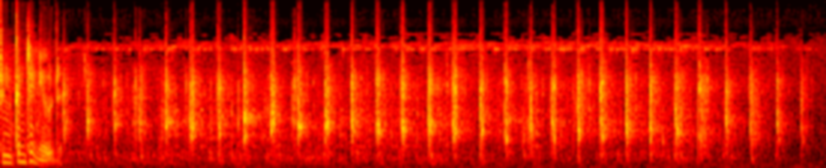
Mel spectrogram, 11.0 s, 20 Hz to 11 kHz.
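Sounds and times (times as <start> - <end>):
ringing clip-clop knocks: 0.0 - 11.0.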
